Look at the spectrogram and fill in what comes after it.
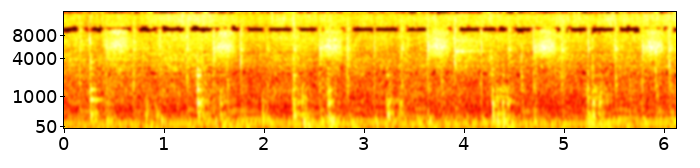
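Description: Small scallops sizzling in oil in a pan while a wooden spatula stirs them, with frequent light scrapes and clicks of the wood against the pan.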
